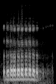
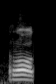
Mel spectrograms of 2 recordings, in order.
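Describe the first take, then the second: First: The r has a long, strong trill. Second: The r has a short, controlled trill. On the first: The speaker calls it wrong. "You should not give extra vibration to the letter. It is not rrr" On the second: The speaker calls it right. "It is raw. Control your vibration of the tongue"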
